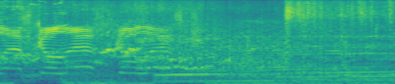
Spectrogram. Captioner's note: engine revving; tense music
